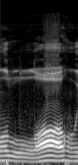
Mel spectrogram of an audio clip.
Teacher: لفظ اللہ کو موٹا ادا کرنا ہے، اس سے پہلے حرف پر پیش ہے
